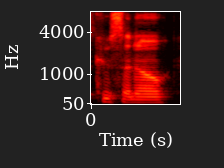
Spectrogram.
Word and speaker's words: Kusano: And that is how you say it. I heard one of the announcers say his name. And so it is Kusano, and he is 11 and 0.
